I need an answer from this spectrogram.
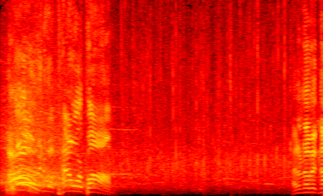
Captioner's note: crowd cheering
